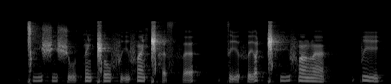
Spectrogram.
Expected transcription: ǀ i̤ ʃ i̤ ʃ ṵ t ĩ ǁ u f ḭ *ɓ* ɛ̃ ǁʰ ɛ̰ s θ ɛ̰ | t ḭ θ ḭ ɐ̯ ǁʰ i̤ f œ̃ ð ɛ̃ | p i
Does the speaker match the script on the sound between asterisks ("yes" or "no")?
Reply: no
